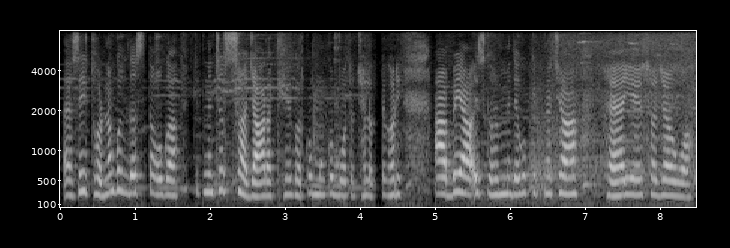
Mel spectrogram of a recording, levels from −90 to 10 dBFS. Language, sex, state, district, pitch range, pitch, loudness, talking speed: Hindi, female, Uttar Pradesh, Hamirpur, 250-290 Hz, 265 Hz, -21 LUFS, 235 wpm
